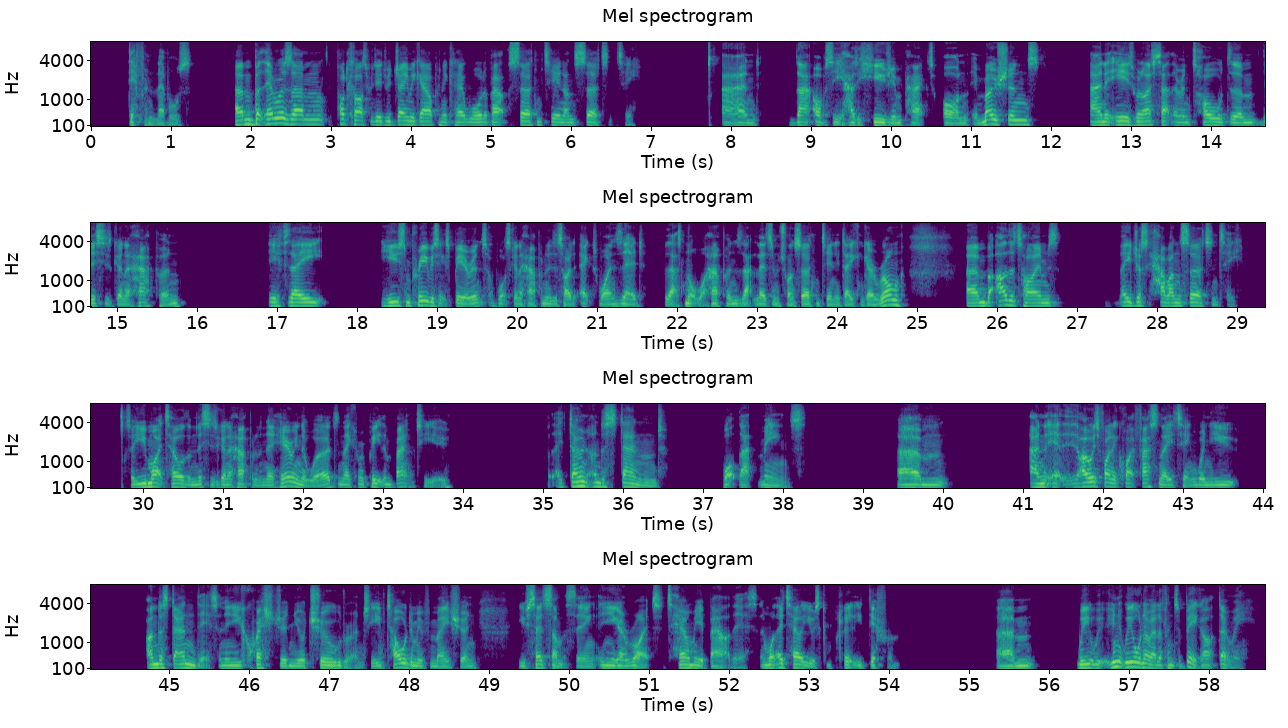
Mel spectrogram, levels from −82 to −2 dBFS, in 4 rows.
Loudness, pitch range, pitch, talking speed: -25 LUFS, 100-130 Hz, 115 Hz, 180 wpm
